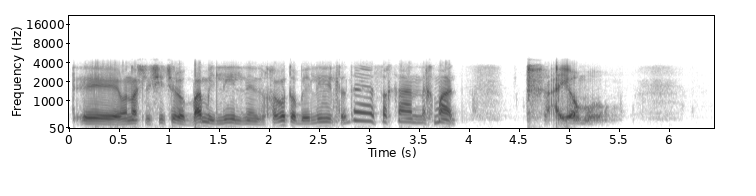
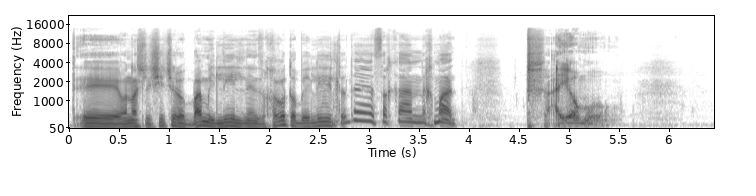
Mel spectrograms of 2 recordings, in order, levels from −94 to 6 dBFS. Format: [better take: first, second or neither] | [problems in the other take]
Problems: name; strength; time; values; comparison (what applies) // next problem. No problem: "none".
second | phone-call audio; nothing above 3.5 kHz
